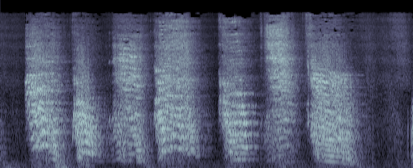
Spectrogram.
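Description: A child screaming in about five short bursts, the voice run through a 'G Major' pitch-shift effect that stacks higher and lower copies of it into a chord-like, distorted wail.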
